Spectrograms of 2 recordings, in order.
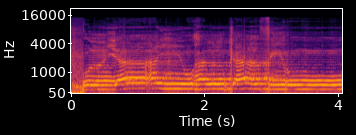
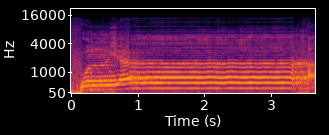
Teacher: nggak boleh dibaca 2 harkat tapi harus 4 harkat. Makanya kita perbaiki dengan bacaan mad jaiz munfasil yang 4 harkat. · Qul ya, itu namanya coret panjang. Nah, dalam hukum tajwid itu disebutnya mad jaiz munfasil. Jadi harus dibaca 4 harakat.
